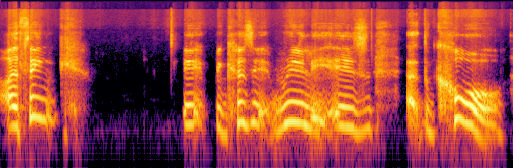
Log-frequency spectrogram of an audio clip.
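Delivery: crying through the words. Speaker tearing up again while talking, crying. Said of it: "I don't know why I'm crying again".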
